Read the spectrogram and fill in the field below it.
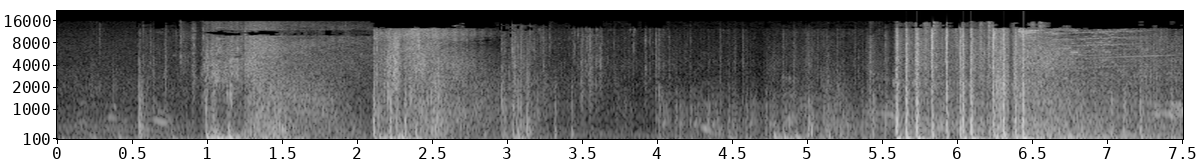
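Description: Rapid bursts of automatic gunfire in Call of Duty Advanced Warfare, loud and close, fired in several volleys with short pauses between them, along with game effects and a player talking.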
